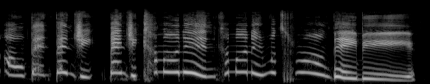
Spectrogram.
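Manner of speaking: high, fluttering auntie voice; doting aunt calling the boy inside; fussing auntie. Acted. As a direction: fuss over the little boy. Auntie comforts crying boy.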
